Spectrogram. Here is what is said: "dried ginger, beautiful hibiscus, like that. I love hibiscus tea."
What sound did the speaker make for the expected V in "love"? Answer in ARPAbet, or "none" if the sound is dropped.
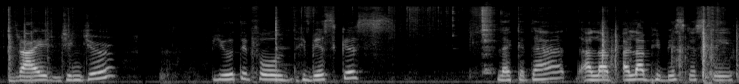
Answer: B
